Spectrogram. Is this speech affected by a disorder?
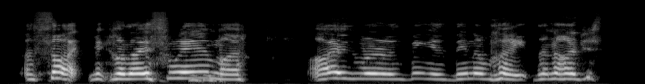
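Yes: cerebral palsy; uses wheelchair.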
